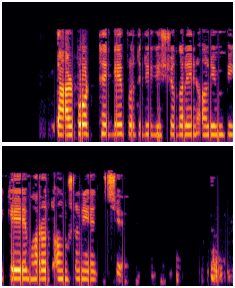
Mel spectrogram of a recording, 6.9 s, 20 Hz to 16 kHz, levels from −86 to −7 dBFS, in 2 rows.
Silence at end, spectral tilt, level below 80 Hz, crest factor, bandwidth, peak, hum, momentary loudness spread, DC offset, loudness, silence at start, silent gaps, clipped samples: 0.15 s; -2 dB/octave; -54 dBFS; 18 dB; 8.4 kHz; -2 dBFS; none; 11 LU; under 0.1%; -18 LUFS; 0.75 s; 1.38-1.45 s, 5.40-5.44 s, 5.58-5.68 s, 6.02-6.06 s, 6.20-6.41 s; under 0.1%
